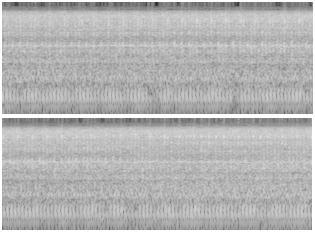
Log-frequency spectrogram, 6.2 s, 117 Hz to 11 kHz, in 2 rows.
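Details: Peugeot 206 2.0 HDi 90 hp XS, 2003, diesel at idle: odd engine noise, a rapid rattling knock about four times a second over a harsh steady clatter; source unclear.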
